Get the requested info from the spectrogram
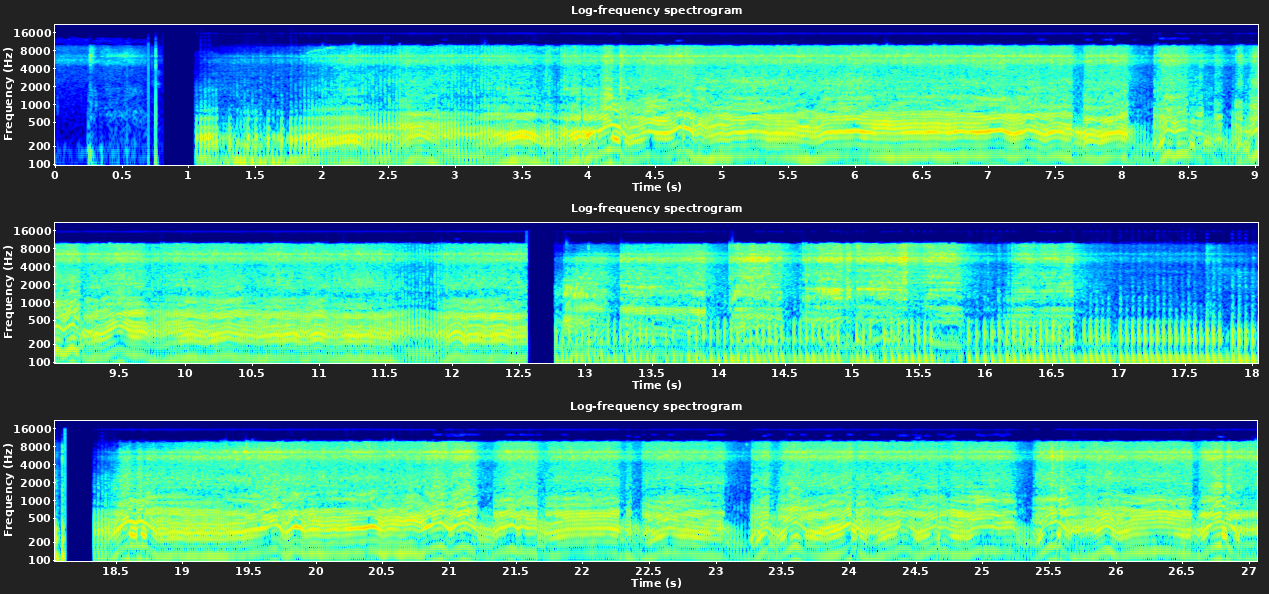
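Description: Off-road motorcycle engine running close and loud, its revs rising and falling over and over as the throttle is worked, with three brief drop-outs to silence.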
